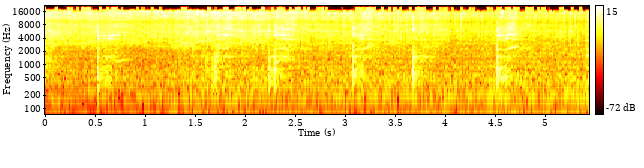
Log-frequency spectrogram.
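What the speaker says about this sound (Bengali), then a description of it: "যেই ফোড়নটা ভেজে রেখেছিলাম সেইটা আমি খিচুড়ির ওই ওপর দিয়ে দিয়ে দেবো" Fried tempering poured over khichuri in a pot, then stirred with a spoon: steady sizzling throughout, punctuated by about six sharp scraping strokes at close range, with no voices.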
